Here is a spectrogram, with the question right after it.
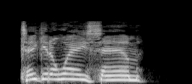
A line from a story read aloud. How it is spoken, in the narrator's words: Schartzer yelled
